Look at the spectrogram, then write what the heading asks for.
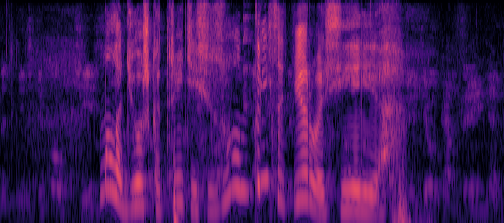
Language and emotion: Russian, positive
